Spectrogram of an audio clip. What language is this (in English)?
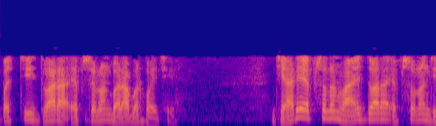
Gujarati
